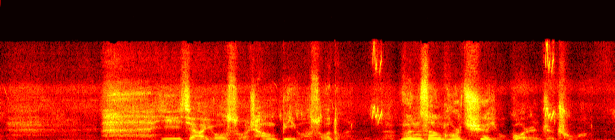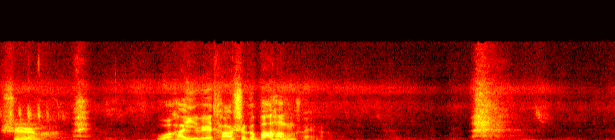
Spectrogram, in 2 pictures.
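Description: A second man answers in a firm, explaining voice.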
